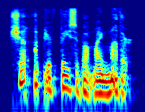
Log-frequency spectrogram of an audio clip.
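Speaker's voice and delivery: hissing, spoken in a hiss. A narrator reads a character's reply to a jab about his mother, hissing. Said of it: "he hisses".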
